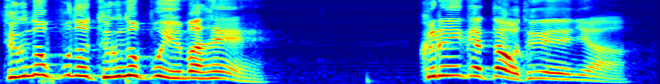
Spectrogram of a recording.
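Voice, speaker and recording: A middle-aged male pastor preaching with a high voice. His pitch swings widely as he tells a lively story from his own work, laughing as he goes and acting out what others said. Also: quick pace. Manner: animated storytelling with laughs and acted quotes. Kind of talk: sermon to a young adults group.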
